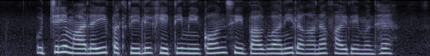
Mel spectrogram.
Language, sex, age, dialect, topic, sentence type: Hindi, female, 18-24, Garhwali, agriculture, question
